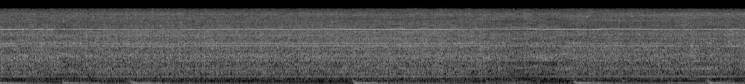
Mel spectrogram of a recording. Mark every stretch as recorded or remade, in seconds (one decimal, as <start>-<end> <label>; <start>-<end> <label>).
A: 0.0-0.9 remade; 0.9-5.0 recorded; 5.0-5.8 remade; 5.8-6.8 recorded; 6.8-7.5 remade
